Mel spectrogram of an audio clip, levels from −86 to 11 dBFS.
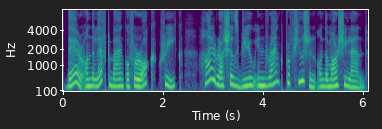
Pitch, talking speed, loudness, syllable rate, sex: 235 Hz, 175 wpm, -15 LUFS, 4.3 syllables/s, female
